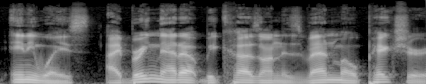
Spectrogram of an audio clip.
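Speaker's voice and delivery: normal talking voice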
